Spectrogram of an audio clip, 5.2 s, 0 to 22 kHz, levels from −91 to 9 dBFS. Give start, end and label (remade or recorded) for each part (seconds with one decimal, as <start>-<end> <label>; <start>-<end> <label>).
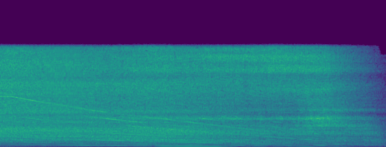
0.0-0.6 recorded; 0.6-1.1 remade; 1.1-5.2 recorded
